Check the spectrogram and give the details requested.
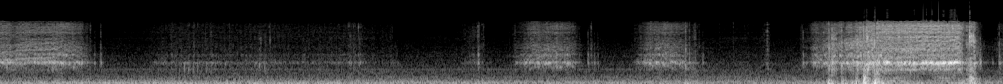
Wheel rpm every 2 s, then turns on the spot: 60, 20, 20, 20, 110.
0-4 6-8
